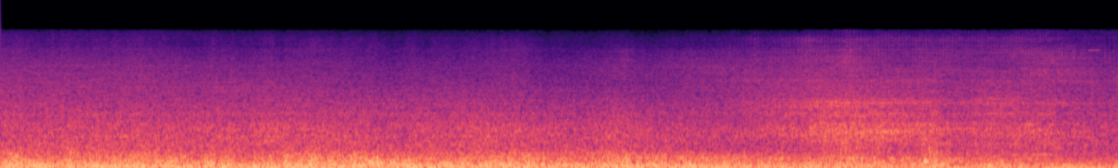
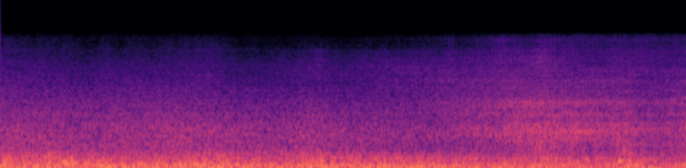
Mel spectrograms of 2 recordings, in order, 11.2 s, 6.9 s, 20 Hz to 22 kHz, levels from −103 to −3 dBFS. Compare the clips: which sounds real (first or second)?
first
